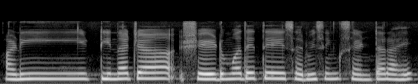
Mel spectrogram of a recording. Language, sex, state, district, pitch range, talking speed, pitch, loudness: Marathi, female, Maharashtra, Washim, 245-260 Hz, 130 wpm, 255 Hz, -14 LUFS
